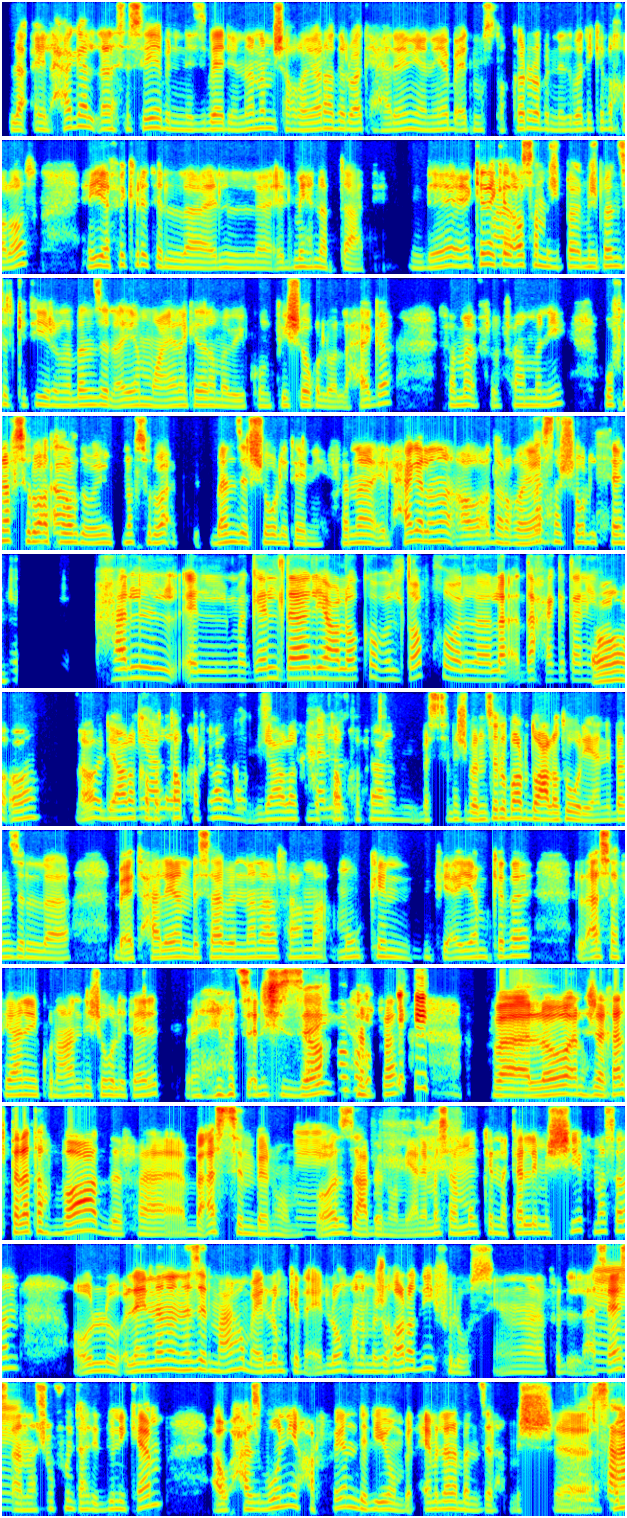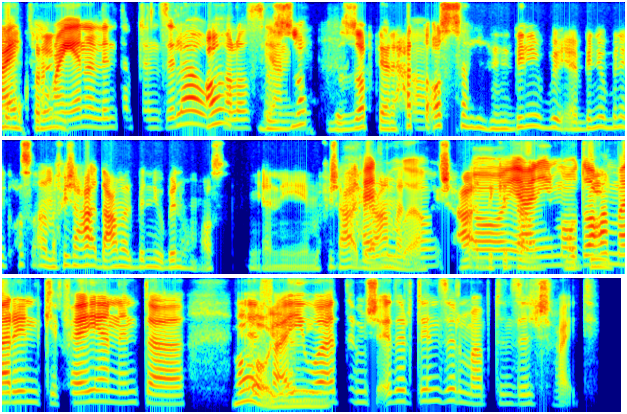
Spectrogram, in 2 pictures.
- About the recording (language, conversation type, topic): Arabic, podcast, إزاي تختار بين شغفك وفرصة شغل مستقرة؟
- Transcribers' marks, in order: unintelligible speech; laughing while speaking: "ما تسأليش إزاي"; laughing while speaking: "آه أوكي"; tapping; in English: "الChef"; laughing while speaking: "بيني وب بيني وبينك"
